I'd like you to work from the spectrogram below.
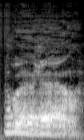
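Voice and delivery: big loud growling roar; tiger roar. Acted. Reading the tiger's roar to the kids, full loud roar. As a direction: roar like the loudest tiger in the jungle.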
